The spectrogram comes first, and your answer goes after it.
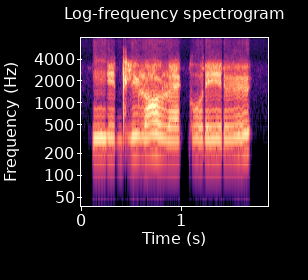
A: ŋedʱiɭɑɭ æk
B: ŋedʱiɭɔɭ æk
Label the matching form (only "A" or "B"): A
